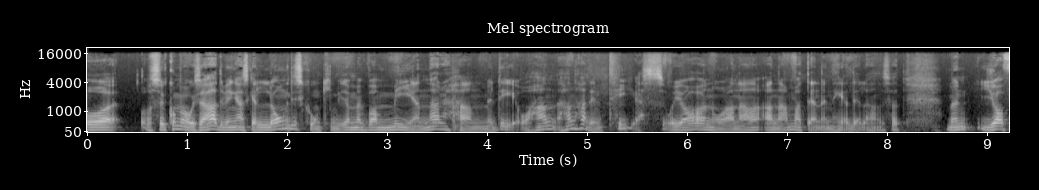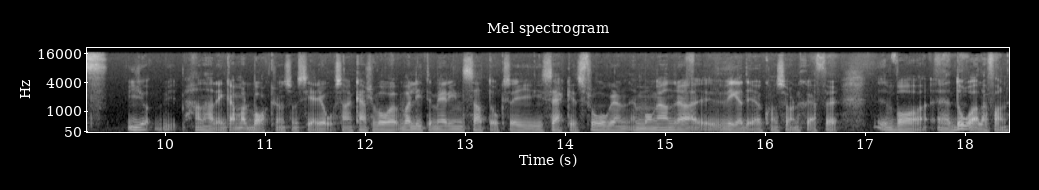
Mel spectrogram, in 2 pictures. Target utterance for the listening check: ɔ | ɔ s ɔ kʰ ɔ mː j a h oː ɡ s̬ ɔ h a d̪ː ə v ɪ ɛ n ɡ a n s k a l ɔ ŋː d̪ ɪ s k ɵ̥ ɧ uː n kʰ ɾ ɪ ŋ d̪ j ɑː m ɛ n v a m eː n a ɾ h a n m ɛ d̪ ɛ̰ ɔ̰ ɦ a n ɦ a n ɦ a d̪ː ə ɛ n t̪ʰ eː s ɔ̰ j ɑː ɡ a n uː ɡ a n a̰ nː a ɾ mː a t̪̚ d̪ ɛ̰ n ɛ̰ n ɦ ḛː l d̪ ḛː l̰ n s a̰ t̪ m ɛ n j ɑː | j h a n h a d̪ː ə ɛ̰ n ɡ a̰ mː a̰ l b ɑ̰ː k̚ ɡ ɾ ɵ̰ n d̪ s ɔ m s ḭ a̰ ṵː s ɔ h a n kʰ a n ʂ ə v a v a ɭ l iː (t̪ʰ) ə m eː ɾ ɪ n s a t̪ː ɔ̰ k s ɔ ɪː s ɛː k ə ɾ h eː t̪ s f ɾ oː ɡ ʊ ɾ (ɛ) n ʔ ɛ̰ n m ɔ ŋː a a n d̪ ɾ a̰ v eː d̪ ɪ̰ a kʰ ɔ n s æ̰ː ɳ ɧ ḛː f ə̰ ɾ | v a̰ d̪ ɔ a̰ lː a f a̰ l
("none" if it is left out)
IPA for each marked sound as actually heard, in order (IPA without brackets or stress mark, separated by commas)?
t̪, ɛ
